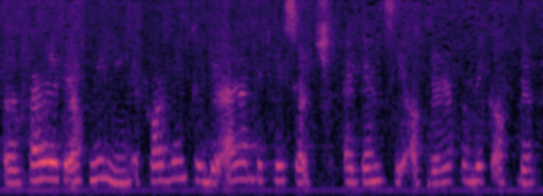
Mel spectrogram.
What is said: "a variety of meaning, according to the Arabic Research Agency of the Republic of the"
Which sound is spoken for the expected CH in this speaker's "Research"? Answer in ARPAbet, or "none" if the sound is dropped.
CH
